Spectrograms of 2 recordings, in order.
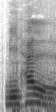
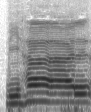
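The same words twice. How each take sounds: First: The vowel before the l is short. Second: The vowel before the l is drawn out long. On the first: The speaker calls it right. "ada lam mati jadi matikan terus" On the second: The speaker calls it wrong. "jangan baca yukadzibu bihal mud"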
